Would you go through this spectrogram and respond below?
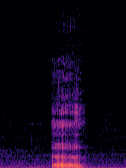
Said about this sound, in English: Less burping.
